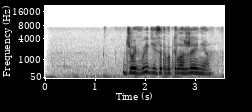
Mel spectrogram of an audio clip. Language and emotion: Russian, neutral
